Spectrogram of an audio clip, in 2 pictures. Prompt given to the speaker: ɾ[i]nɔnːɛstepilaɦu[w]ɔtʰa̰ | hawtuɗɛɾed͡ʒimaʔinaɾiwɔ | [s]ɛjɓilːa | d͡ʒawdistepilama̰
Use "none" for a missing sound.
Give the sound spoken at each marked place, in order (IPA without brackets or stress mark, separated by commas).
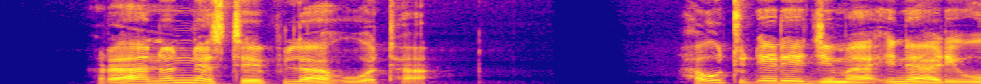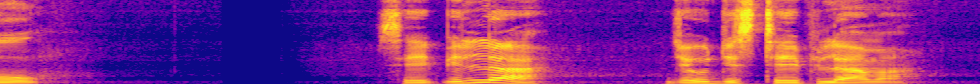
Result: a, w, s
